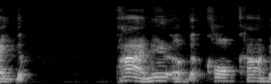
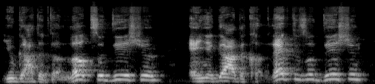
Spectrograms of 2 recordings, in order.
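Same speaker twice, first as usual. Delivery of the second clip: normal talking voice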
